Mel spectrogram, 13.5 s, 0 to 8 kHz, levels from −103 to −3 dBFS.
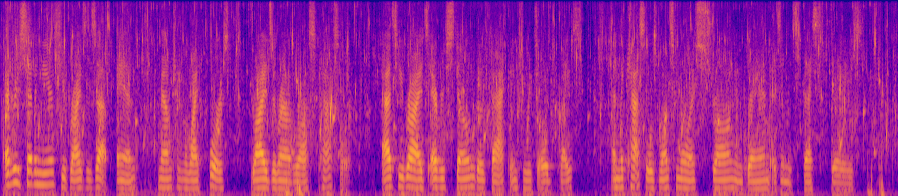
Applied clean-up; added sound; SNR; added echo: neural mask model RNNoise.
